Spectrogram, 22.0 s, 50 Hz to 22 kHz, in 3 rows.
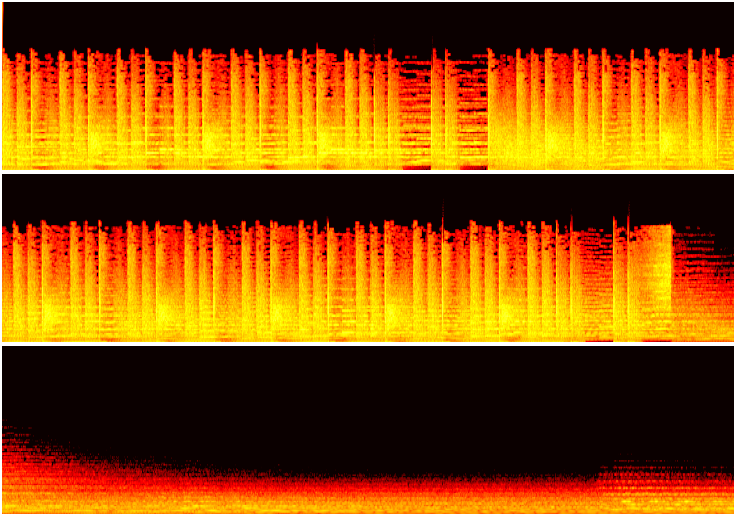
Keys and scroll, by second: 0.6 space, 6.2 super+z, 8.3 space, 8.4 space, 10.4-12.4 typing, 13.9 w, 16.4 super+z, 19.0 super+z.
